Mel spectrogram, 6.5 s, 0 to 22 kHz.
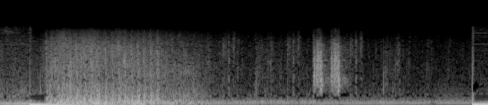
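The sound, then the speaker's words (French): Loud bursts of gunfire from a Terminator video game open with a sharp blast, trail into rumbling rapid fire that fades, then two quick shots follow and one more blast lands at the end. No one speaks. “Les bruitages sont de très bonne qualité et les T-800 qui rôdent pourront vous donner un coup de stress de temps à autre.”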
